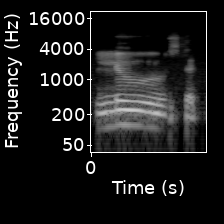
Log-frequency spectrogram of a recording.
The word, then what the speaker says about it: lose: S as s but where we write the single o we actually pronounce the S as Z so lose versus lose the one with the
